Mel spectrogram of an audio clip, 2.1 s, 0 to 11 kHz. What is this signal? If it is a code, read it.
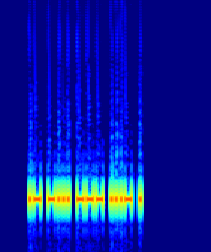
Morse code, heard as a keyed tone, about 46 wpm, 700 Hz. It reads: ABOVE
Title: Sentences from Top 1000 Words - Review Part 2 - New Word Drill - 50wpm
